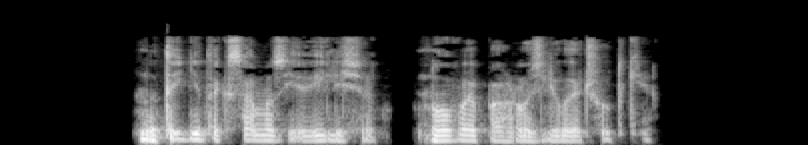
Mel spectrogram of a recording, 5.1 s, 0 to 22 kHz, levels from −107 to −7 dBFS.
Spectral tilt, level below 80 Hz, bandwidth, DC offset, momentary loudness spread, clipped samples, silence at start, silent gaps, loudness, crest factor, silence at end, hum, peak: -6 dB/octave; -56 dBFS; 8 kHz; under 0.1%; 14 LU; under 0.1%; 0.85 s; 2.44-2.57 s; -18 LUFS; 18 dB; 1 s; none; 0 dBFS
